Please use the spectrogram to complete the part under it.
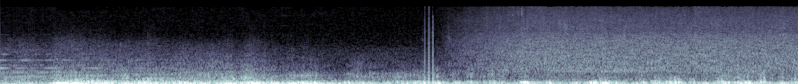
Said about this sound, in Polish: Na zewnątrz raz po raz uderza jakiś. Burza jest z deszczem.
